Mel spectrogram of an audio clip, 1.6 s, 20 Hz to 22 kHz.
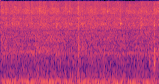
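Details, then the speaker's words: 1999 Jeep Cherokee XJ 4.0L inline-six, after being hard to start with a slow weak starter: fired once the starter was tapped, then smooth deep idle with steady firing and no knocks; starter diagnosed as bad. "okay it started up so that's telling me that's a bad starter just tapping on it like i did got it to fire right"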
